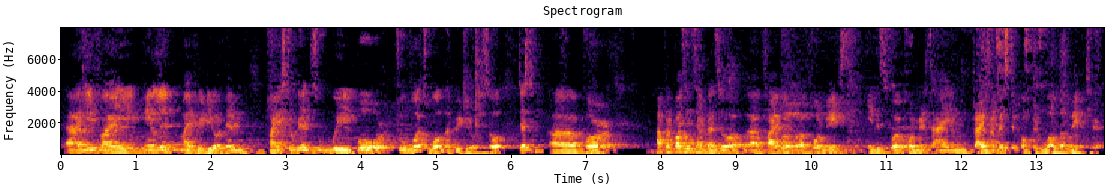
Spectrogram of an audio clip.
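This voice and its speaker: A man with a Bangladeshi accent teaching a classroom lesson, explaining slowly and repeating phrases as he asks questions and answers them. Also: medium pitch, steady tone, a little mellow, heavy reverb, in a large hall, distant mic, a little hiss or hum, rough recording. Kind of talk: classroom lesson mixing Bengali and English.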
